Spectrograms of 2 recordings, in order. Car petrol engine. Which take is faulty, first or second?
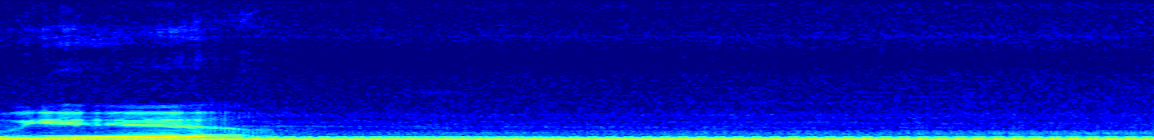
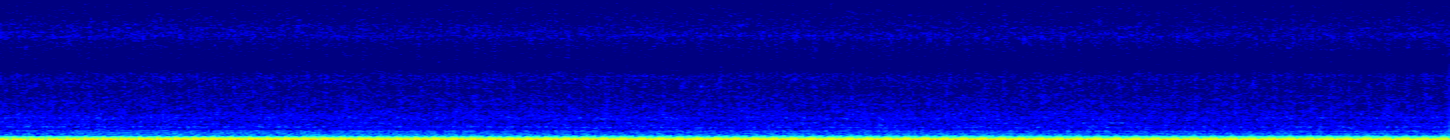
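second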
